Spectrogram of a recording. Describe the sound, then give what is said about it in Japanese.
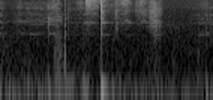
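A glass bottle of Bombay Sapphire gin is picked up and handled, making faint rubbing and scraping sounds with a single sharp glassy knock near the middle. “これにしようかな。ボンベイ。よいしょ。ボンベイサファイア。これにしようかなと思います。”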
